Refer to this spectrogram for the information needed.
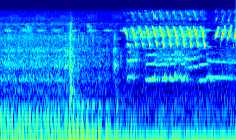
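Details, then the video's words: Male canary in breeding condition, its song offered to bring other male canaries into breeding mood and restart silent singers. A rapid, high, evenly pulsed trill begins partway through, with steadier tones below it, over a loud low rumble like traffic. "SUARA KENARI JANTAN BIRAHI"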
